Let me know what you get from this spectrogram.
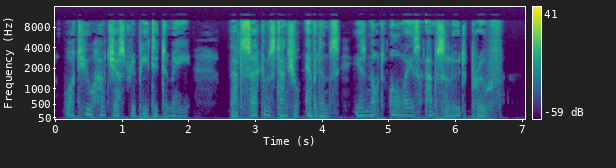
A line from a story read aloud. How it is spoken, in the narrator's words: her voice sinking to a decided whisper now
